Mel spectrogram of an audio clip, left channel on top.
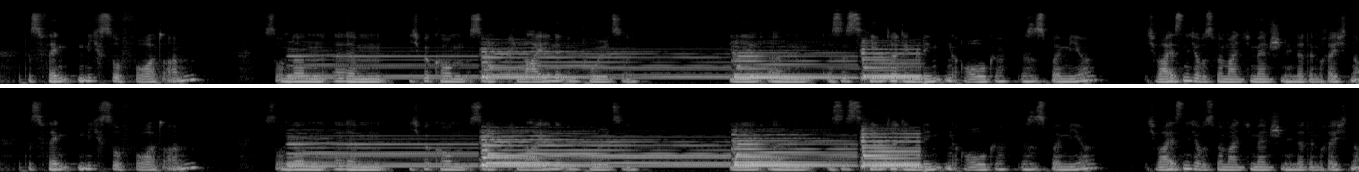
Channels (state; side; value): normal; both; correlation 0.75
